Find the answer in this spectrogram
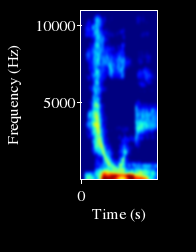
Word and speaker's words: Juni: And June in German is Juni. Juni, Juni, Juni, Juni. And Juni also uses the article der. So June in German is der Juni.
